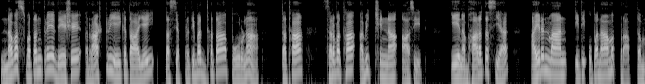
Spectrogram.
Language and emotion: Sanskrit, neutral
